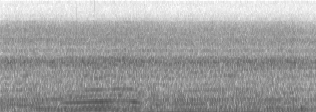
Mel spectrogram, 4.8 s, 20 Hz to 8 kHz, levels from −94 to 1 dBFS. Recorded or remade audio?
recorded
